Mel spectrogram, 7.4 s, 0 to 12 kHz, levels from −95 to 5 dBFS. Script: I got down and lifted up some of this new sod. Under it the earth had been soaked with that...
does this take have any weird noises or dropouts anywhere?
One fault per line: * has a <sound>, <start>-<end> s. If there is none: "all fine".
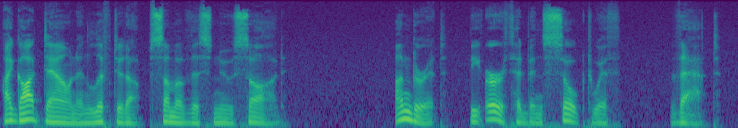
all fine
